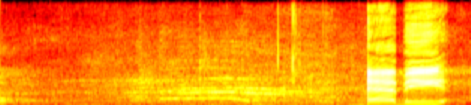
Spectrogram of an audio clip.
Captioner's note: applause, cheering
